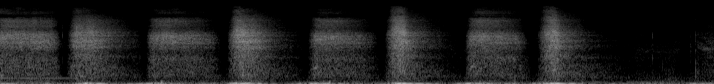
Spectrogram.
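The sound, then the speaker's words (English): Rapid, forceful panting breaths in a group breathing exercise at a workshop: a steady run of loud, hissy huffs of air that rise and fall in quick succession, with no talk over them. “Empty out your lungs. Panting breath, start.”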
